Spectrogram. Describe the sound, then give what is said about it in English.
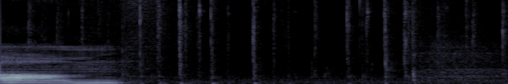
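Typing on a computer keyboard: many quick, light key clicks in an uneven rhythm that follow the end of a spoken voice. “So if you hear some clickety click click click, guess what? I've got the computer in front of me”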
